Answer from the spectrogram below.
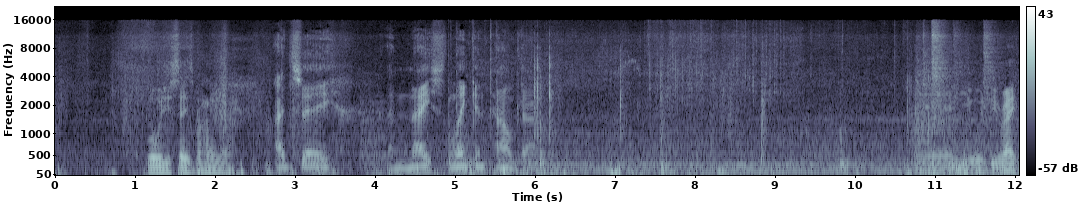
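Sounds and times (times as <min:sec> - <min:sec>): voices: 0:01.2 - 0:08.0, 0:09.8 - 0:12.0
garage door motor hum: 0:04.6 - 0:12.0.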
